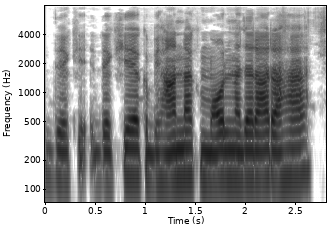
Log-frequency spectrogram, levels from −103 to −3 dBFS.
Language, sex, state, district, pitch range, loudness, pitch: Hindi, male, Bihar, Jahanabad, 120-130 Hz, -18 LUFS, 125 Hz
